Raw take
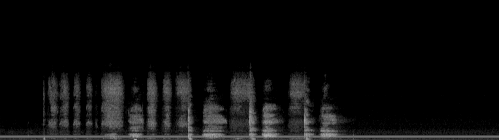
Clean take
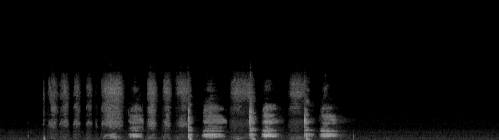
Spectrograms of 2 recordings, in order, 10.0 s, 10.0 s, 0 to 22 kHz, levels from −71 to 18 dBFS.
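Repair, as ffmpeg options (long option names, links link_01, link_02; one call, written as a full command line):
ffmpeg -i in.wav -filter_complex "[0:a]bandreject=frequency=49.9:width_type=h:width=4,bandreject=frequency=99.8:width_type=h:width=4,bandreject=frequency=149.7:width_type=h:width=4,bandreject=frequency=199.6:width_type=h:width=4,bandreject=frequency=610:width=30,asplit=3[link_01][link_02][link_03];[link_01]afade=type=out:start_time=2.67:duration=0.02[link_04];[link_02]highpass=frequency=140:width=0.5412,highpass=frequency=140:width=1.3066,afade=type=in:start_time=2.67:duration=0.02,afade=type=out:start_time=2.79:duration=0.02[link_05];[link_03]afade=type=in:start_time=2.79:duration=0.02[link_06];[link_04][link_05][link_06]amix=inputs=3:normalize=0" out.wav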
